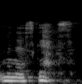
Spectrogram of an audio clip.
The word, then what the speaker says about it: meniscus: you spell it but but that's how you pronounce it meniscus okay too early in the morning to be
